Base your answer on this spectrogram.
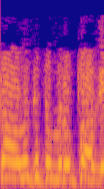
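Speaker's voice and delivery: emotional, upset, tearful voice, near crying. Retelling how he reacts to a small dead snake: imitating someone upset. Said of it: "He's all upset".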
